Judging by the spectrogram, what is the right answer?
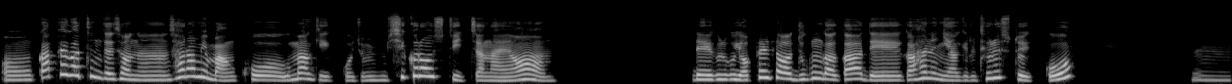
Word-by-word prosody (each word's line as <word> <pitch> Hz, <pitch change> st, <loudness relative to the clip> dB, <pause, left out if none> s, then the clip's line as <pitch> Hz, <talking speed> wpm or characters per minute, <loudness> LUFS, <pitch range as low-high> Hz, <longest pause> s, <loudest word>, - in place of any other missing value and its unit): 어 205 Hz, +1 st, -4 dB
카페 360 Hz, +8 st, +2 dB
같은 415 Hz, -5 st, +1 dB
데서는 215 Hz, -6 st, -1 dB
사람이 345 Hz, +3 st, +2 dB
많고 195 Hz, -1 st, -1 dB
음악이 235 Hz, -2 st, +1 dB
있고 185 Hz, 0 st, -10 dB
좀 190 Hz, +2 st, -9 dB
시끄러울 380 Hz, -, +2 dB
수도 360 Hz, -, -8 dB
있잖아요. 185 Hz, +2 st, -1 dB, 1.4 s
네. 220 Hz, 0 st, +3 dB
그리고 225 Hz, 0 st, 0 dB
옆에서 280 Hz, +6 st, +3 dB
누군가가 240 Hz, 0 st, +1 dB
내가 195 Hz, 0 st, 0 dB
하는 270 Hz, -2 st, 0 dB
이야기를 190 Hz, 0 st, -5 dB
들을 285 Hz, +7 st, 0 dB
수도 245 Hz, -9 st, -3 dB
있고 205 Hz, -, +1 dB, 1.2 s
음. 195 Hz, -1 st, -13 dB
215 Hz, 270 characters per minute, -22 LUFS, 195-270 Hz, 1.4 s, 네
